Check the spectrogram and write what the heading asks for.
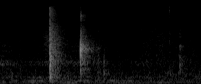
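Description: Two sharp, short plastic clicks about a third of a second apart, with a fainter click near the end, from the cap and nozzle of an aerosol whipped cream can being worked by hand.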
